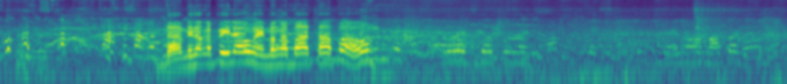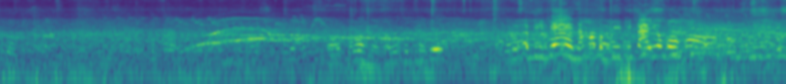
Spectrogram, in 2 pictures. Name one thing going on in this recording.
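A crowd of adults and children chatters nearby outdoors.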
